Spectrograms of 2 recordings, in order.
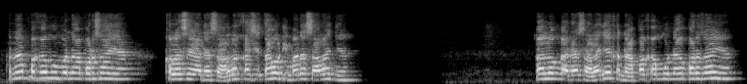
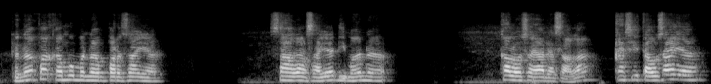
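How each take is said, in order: First: Lightly voiced Jesus, more insistent; Jesus questioning. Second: Lower, measured questioning as Jesus; Jesus style. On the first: Jesus challenging the one who slapped him, mildly insistent. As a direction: press the questions in a somewhat raised voice. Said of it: "Yesus ngomong begitu". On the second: Acted. Jesus questioning the one who slapped him, low and measured. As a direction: ask it low and unhurried, like Jesus. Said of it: "gayanya Yesus".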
